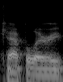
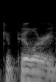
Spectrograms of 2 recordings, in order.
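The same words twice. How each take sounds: First: It is said the American way. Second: It is said the Canadian way. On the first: The speaker calls it wrong. "not capillary" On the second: The speaker calls it right. "I've been corrected so many times by my Canadian friends that it's capillary"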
